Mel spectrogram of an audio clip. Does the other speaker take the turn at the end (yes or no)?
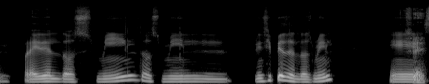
no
